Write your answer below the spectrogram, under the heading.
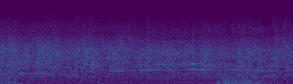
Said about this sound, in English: Somebody give Him a hand clap of praise this morning. Oh, praise the Lord.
